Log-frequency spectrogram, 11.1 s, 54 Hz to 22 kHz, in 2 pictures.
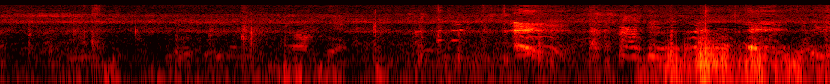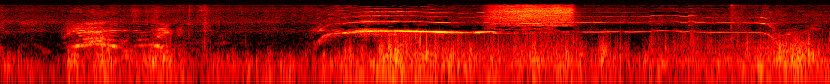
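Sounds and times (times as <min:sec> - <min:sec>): long high whistle: 0:07.7 - 0:10.8
brief hiss: 0:08.8 - 0:09.4.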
